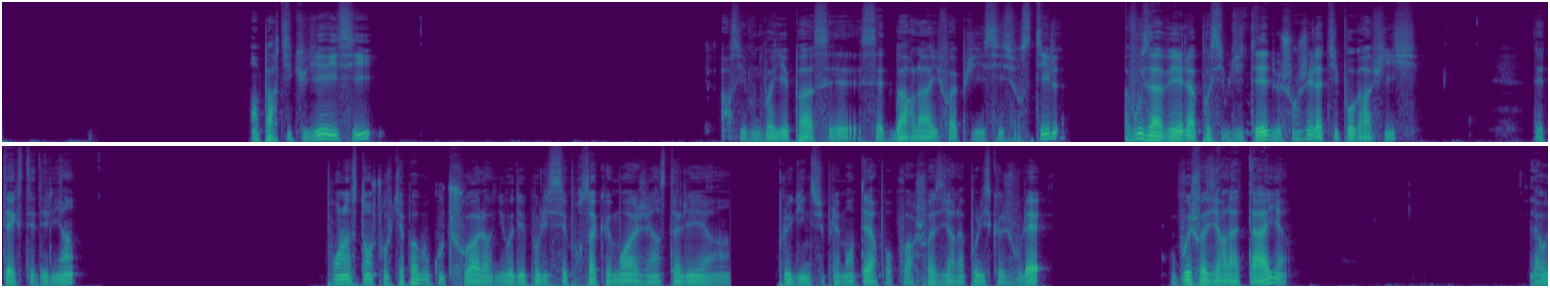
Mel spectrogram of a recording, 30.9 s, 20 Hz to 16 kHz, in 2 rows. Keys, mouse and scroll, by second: 12.4 click, 16.4 click, 17.8 click, 26.2 click.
